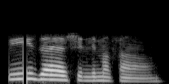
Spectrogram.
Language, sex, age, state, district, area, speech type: Goan Konkani, female, 18-30, Goa, Canacona, rural, conversation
